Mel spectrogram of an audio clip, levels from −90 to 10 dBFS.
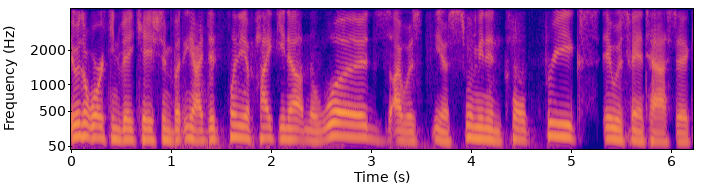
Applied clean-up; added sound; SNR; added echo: neural mask model DeepFilterNet 3.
